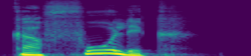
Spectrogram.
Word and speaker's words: кафолик: слово «кафолик», не «т», а «фео», ну, в разных языках по-разному это читается, так как не русское слово, поэтому кафолической церковью было раньше, если уж тут вот кто-то, кто там был раньше.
